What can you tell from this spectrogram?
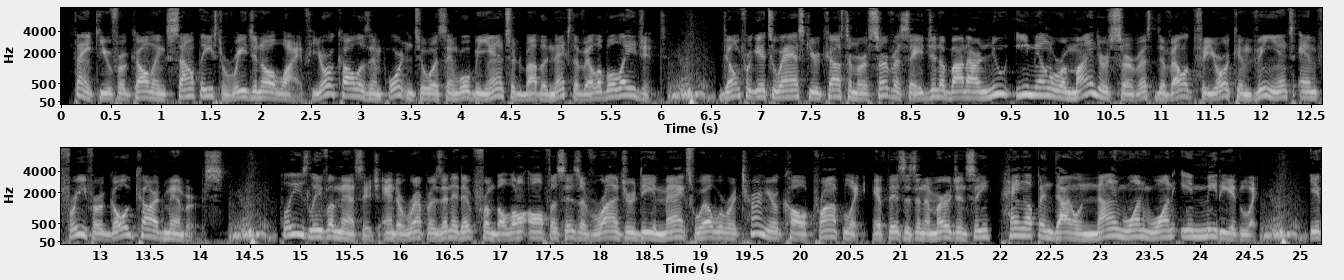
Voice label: Phone Hold IVR Male; Narration, Phone Hold/IVR

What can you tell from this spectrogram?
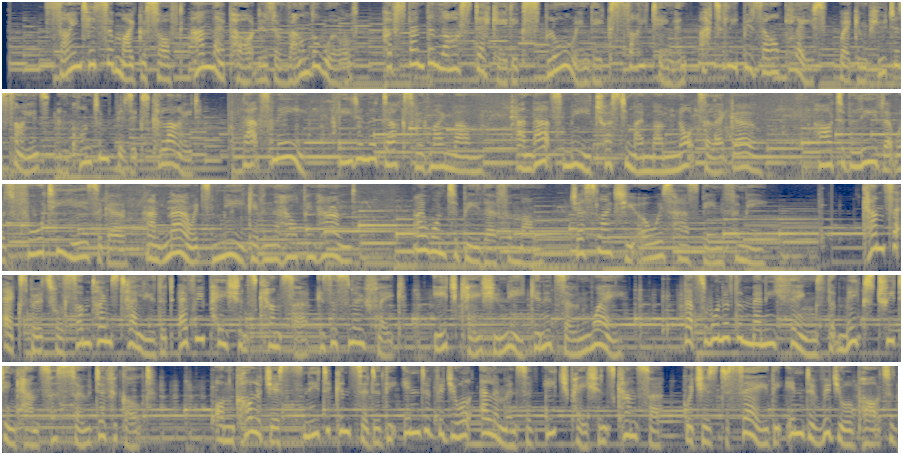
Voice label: british voice female narration

